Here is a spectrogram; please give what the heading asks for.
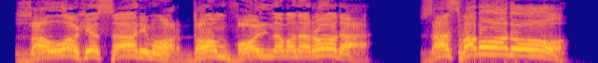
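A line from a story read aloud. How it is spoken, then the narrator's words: Smugglers yelling together. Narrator (Russian): заорали контрабандисты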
